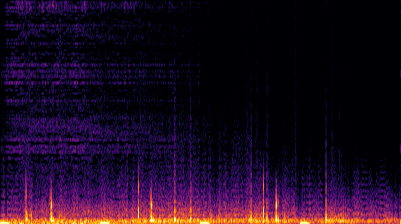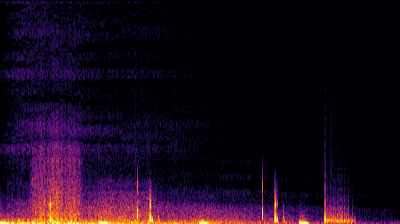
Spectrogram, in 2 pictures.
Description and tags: A friend Freesounder launched a dare asking people to make drum loops using samples from one of his packs:
The original samples were very short and I was more in the mood for making ambient-ish like sounds so, whith his permission, I processed the original sounds to create long sounds more suited to my purposes.
This loop contains several layers. Slight bitrate reduction used on one of the layers, also reverb and a pitch correction VST.
In this loop I have used several modified versions of each of the following sounds:
For more details on how the modified sounds were created see pack description.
